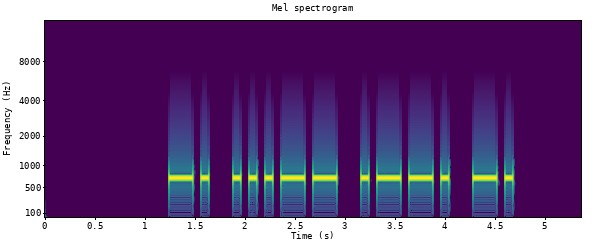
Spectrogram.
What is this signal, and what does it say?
Morse code, heard as a keyed tone, about 15 wpm, 700 Hz. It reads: N3PN
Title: USA Call Signs - 4x Character Spacing - 15wpm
